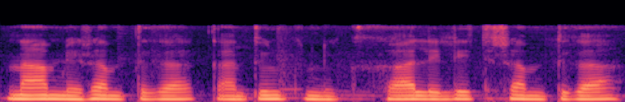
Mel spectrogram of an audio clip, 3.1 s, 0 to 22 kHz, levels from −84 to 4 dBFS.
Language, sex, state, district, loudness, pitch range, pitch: Wancho, male, Arunachal Pradesh, Longding, -16 LUFS, 135-140 Hz, 135 Hz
